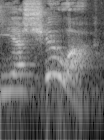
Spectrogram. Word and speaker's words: Yeshua: his name was pronounced Yeshua the a representing a guttural ending but Jesus is the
